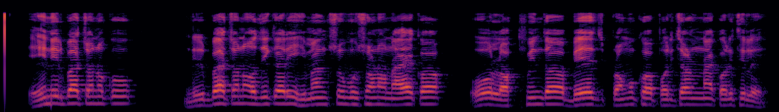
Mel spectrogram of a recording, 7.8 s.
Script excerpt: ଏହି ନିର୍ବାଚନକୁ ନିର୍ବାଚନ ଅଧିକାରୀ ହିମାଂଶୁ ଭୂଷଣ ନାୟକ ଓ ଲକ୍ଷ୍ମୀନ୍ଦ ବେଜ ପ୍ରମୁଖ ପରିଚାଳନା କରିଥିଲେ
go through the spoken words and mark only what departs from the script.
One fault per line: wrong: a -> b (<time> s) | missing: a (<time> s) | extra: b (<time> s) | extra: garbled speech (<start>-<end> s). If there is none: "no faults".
no faults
